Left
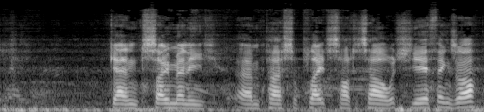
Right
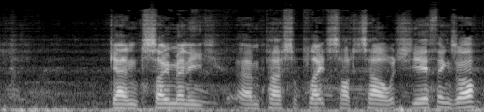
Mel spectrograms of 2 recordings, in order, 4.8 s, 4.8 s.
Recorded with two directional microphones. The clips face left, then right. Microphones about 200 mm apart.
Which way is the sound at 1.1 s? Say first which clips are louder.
Right 1 dB; 15° right (ahead or behind).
